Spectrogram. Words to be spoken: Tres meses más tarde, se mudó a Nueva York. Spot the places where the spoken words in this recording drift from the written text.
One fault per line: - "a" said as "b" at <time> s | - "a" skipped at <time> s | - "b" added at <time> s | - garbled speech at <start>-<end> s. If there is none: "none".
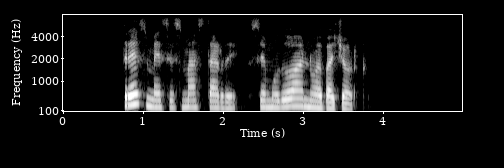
none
